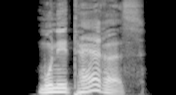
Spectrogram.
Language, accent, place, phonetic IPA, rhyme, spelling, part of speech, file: German, Germany, Berlin, [moneˈtɛːʁəs], -ɛːʁəs, monetäres, adjective, De-monetäres.ogg
- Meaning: strong/mixed nominative/accusative neuter singular of monetär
